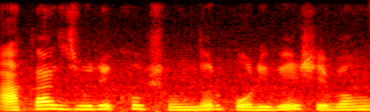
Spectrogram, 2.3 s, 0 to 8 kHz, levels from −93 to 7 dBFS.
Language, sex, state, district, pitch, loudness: Bengali, female, West Bengal, Purulia, 200 Hz, -19 LUFS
